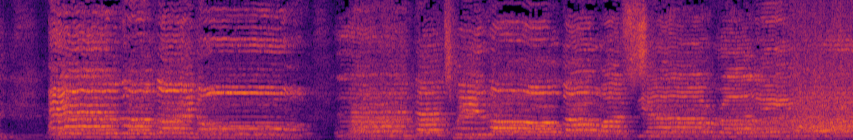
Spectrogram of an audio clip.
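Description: A standing crowd of men's and women's voices singing together, a slow song in long held phrases, with short breaks about half a second in and about four seconds in.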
